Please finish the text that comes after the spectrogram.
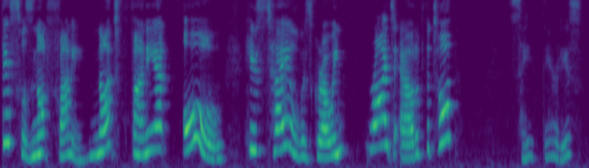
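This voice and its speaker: Woman, children's storybook reader. High-pitched, very animated, explains things simply and directly to young listeners. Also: slow pace. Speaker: teacher reading a picture book aloud to children. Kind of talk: animated storybook read-aloud with asides to children.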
